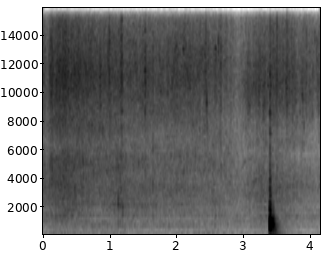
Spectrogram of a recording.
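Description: Faint sizzling as crushed tomatoes go into a hot cast-iron Dutch oven, fading after the first second or so. A single sharp knock comes about three and a half seconds in.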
